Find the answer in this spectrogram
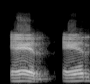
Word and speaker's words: heir: हेयर ए हेयर में एयर का जो प्रोनाउंसिएशन है वो एच साइलेंट है यहाँ पे, तो इसलिए वो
